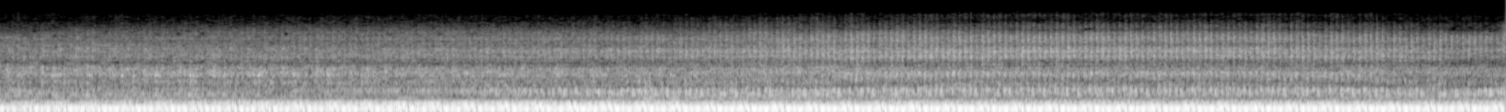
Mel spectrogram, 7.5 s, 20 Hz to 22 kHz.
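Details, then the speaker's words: 2017 Ram 2500 Cummins diesel, tuned, DPF/EGR delete, straight-pipe exhaust, idling after an oil change; steady smooth low rumble, no knocks or misses, healthy, no oil leaks. "Okay, so it was a success. There is no oil spills or anything. No oil dripping. Truck sounds like Cummins."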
